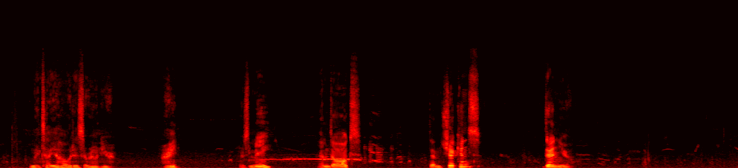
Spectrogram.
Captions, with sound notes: Let me tell you how it is around here. All right? There's me, them dogs [chicken clucks], them chickens, then you.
